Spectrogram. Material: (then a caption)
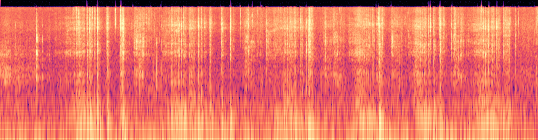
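Soap. A solid, dry purple soap bar held in the hand is cut into flakes with a metal utility blade. The clip is a steady run of crisp, dry scraping and crackling strokes with a bright, gritty edge over a low, dull rumble. Each cut snaps off short with almost no ring.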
